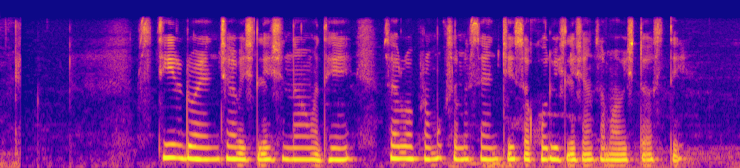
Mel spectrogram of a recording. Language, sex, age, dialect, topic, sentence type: Marathi, female, 18-24, Varhadi, banking, statement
